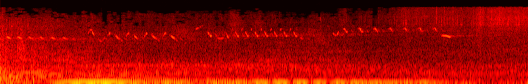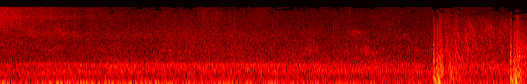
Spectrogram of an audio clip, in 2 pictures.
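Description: A grenade going off in The Last of Us multiplayer, a loud low booming blast with a rumbling tail that fades into ambient noise, followed later by a couple of sharp cracks.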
